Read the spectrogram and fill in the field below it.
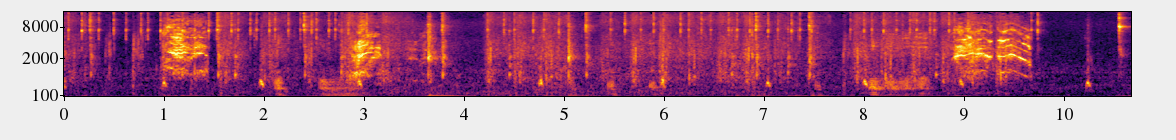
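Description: A small wild pig squeals shrilly.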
